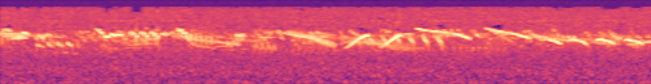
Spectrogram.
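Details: Whinchat singing: a continuous, fast run of scratchy, twittering notes with quick up-and-down sweeps, high-pitched and unbroken for the whole stretch, over faint low background hiss.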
